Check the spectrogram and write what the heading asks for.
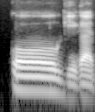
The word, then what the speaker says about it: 닭고기: 그럴 때 기본형이 다로 끝나는 말에 리을 기억 받침 좀 봐봐. 닭의 기본형이 닭다는 아니지. 그래서 리을 기억이 있는데 다로 끝나는 말 속에 리을 기억이 아니기 때문에 뒤에 거 발음해. 그래서 어떻게 발음? 닭고기가 돼.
